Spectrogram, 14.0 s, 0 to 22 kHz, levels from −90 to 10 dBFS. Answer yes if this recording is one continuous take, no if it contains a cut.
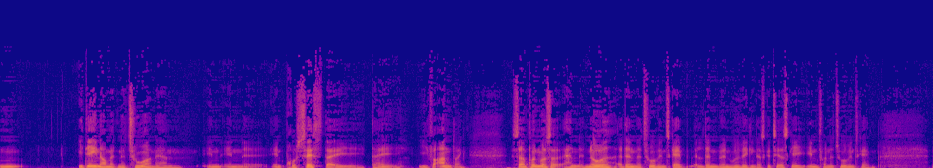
no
